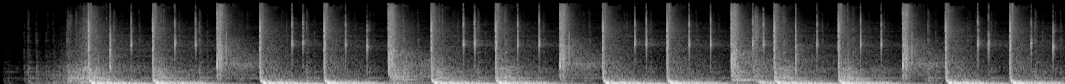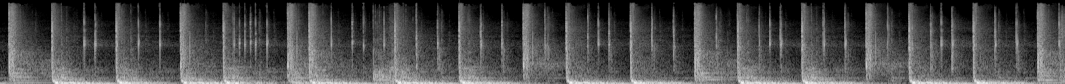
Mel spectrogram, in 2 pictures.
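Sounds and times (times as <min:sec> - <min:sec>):
energetic stomping beat: 0:00.6 - 0:21.2.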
